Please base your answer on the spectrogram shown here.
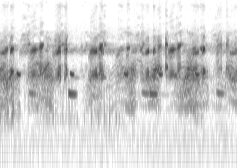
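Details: Many frogs croaking together in a thick, unbroken chorus; raspy trilled calls swell and fade every second, while brief whistle-like notes stand out at a lower and a higher pitch.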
